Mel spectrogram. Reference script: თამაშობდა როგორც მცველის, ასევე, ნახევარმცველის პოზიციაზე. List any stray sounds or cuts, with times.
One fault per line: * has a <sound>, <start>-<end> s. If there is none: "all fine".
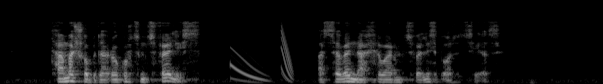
* has a chirp, 2.3-3.0 s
